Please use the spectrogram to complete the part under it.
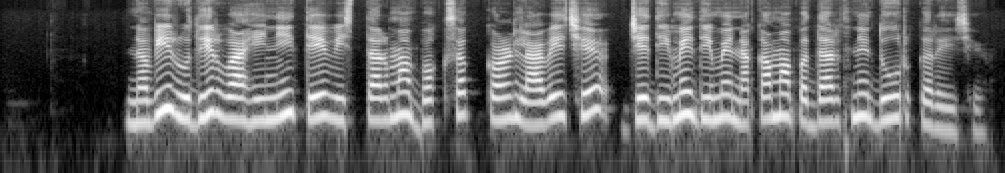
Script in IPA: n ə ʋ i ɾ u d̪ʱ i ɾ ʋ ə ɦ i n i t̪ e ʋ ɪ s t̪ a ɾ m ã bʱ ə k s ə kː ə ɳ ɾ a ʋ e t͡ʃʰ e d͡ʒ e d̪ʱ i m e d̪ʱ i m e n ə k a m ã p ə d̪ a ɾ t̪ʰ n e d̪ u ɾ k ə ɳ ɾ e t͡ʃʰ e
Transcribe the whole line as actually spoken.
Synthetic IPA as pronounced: n ə ʋ i ɾ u d̪ʱ i ɾ ʋ a ɦ i n i t̪ e ʋ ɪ s t̪ a ɾ m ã bʱ ə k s ə kː ə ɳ l a ʋ e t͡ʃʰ e d͡ʒ e d̪ʱ i m e d̪ʱ i m e n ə k a m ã p ə d̪ a ɾ t̪ʰ n e d̪ u ɾ k ə ɾ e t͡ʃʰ e

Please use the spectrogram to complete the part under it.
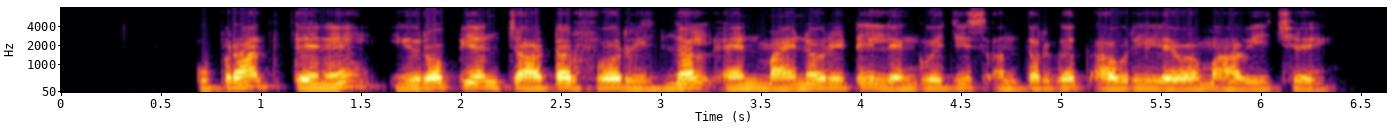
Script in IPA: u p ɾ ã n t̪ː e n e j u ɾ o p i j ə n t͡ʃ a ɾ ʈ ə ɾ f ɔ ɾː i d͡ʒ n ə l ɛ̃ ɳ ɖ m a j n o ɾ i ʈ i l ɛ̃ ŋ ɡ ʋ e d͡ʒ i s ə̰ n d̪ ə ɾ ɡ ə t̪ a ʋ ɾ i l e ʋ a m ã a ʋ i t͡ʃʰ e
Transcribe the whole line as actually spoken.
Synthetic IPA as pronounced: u p ɾ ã n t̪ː e n e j u ɾ o p i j ə n t͡ʃ a ɾ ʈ ə ɾ f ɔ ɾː i d͡ʒ n ə l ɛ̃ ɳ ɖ m a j n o ɾ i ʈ i l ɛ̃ ŋ ɡ ʋ e d͡ʒ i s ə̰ n t̪ ə ɾ ɡ ə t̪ a ʋ ɾ i l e ʋ a m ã a ʋ i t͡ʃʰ e

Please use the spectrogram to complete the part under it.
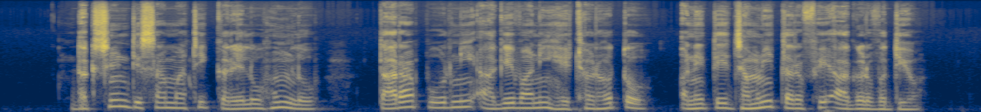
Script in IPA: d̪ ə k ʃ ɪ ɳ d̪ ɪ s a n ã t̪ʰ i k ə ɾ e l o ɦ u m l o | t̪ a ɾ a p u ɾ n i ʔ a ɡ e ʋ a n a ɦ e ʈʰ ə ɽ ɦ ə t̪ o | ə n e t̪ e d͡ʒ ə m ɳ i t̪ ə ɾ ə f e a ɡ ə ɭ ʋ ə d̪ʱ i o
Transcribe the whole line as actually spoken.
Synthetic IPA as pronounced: d̪ ə k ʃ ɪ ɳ d̪ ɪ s a m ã t̪ʰ i k ə ɾ e l o ɦ u m l o | t̪ a ɾ a p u ɾ n i ʔ a ɡ e ʋ a n i ɦ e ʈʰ ə ɽ ɦ ə t̪ o | ə n e t̪ e d͡ʒ ə m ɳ i t̪ ə ɾ ə f e a ɡ ə ɭ ʋ ə d̪ʱ j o

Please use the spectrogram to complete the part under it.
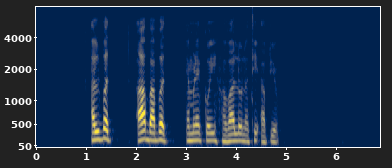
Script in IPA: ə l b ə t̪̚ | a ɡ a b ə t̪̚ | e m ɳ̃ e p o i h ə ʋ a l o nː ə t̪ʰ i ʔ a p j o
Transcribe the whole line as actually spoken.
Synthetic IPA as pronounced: ə l b ə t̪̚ | a b a b ə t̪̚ | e m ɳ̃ e k o i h ə ʋ a l o n ə t̪ʰ i ʔ a p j o

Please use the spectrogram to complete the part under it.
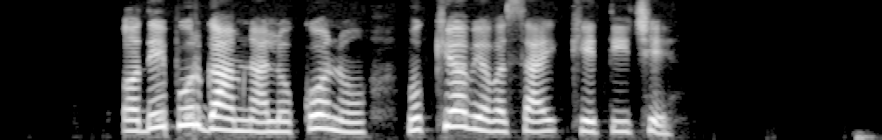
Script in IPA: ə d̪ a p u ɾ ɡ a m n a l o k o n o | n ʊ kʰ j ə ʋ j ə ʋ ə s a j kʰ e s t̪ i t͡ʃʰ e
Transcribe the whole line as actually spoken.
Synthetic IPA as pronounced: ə d̪ e p u ɾ ɡ a m n a l o k o n o | m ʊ kʰ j ə ʋ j ə ʋ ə s a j kʰ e t̪ i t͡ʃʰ e

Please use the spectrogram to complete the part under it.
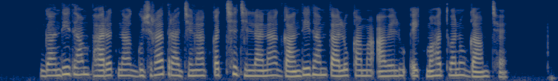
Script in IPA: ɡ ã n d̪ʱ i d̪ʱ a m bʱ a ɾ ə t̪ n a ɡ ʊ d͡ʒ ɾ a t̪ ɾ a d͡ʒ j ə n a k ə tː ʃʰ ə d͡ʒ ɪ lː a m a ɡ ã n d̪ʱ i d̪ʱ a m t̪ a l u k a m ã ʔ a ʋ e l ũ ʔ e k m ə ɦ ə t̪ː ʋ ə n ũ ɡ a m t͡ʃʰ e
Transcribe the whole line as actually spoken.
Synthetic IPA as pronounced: ɡ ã n d̪ʱ i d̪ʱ a m bʱ a ɾ ə t̪ n a ɡ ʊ d͡ʒ ɾ a t̪ ɾ a d͡ʒ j ə n a k ə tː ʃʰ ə d͡ʒ ɪ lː a n a ɡ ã n d̪ʱ i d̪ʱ a m t̪ a l u k a m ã ʔ a ʋ e l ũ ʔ e k m ə ɦ ə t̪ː ʋ ə n ũ ɡ a m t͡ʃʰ e

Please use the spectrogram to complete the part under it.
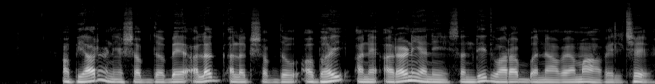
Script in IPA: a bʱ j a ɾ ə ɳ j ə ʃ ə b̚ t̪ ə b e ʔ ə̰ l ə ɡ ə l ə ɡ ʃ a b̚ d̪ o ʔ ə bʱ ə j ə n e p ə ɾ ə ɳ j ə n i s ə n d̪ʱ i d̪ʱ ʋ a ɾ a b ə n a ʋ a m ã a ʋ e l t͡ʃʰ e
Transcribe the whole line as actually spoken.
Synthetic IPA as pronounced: ə bʱ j a ɾ ə ɳ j ə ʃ ə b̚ d̪ ə b e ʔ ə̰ l ə ɡ ə l ə ɡ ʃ ə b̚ d̪ o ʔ ə bʱ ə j ə n e ʔ ə ɾ ə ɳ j ə n i s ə n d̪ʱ i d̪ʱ ʋ a ɾ a b ə n a ʋ a m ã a ʋ e l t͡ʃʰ e

